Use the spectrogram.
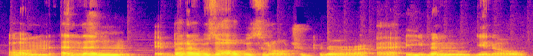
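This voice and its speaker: Deep-voiced Canadian man. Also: normal speed, vocal fry, darkish tone, faint music behind, poor audio. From Vancouver, Canada. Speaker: interview guest, entrepreneur. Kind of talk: conversational interview, telling career anecdotes.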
